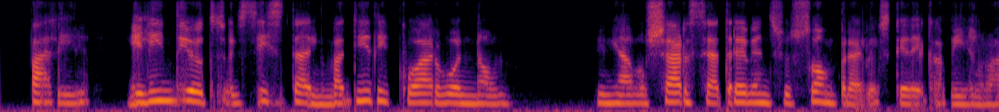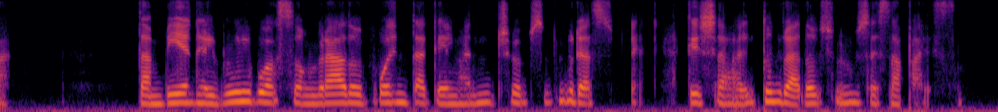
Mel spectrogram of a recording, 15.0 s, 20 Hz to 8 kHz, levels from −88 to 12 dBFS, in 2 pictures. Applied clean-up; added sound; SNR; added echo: neural diffusion model UNIVERSE++.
